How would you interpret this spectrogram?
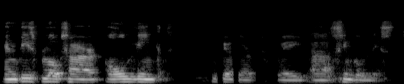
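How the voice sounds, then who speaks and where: A man from Peru answering on a conference panel. He speaks haltingly, with frequent fillers and restarts. The recording sounds a little dull. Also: mid-range voice, fairly even intonation, darkish tone. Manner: hesitant, many fillers and restarts. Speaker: panelist, certification program CEO.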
